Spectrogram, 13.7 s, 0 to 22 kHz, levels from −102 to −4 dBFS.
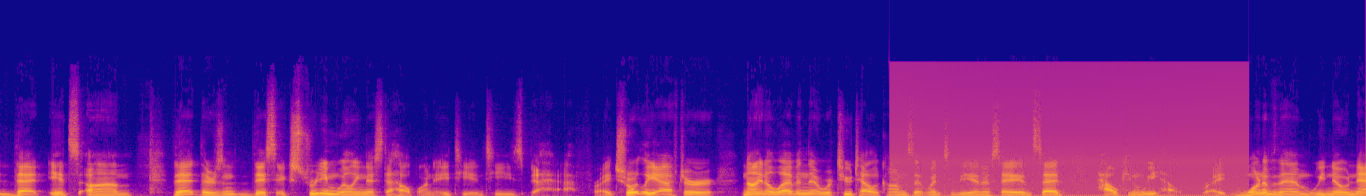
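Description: From 8.9 s to 12.5 s a mains buzz sits under the sound, a steady, raspy rasp rather than a smooth hum. It points to a dimmer, rectifier or unshielded run letting sharp switching spikes from a 50 Hz supply into the signal twice per cycle, roughly 15 dB below the programme. On a spectrogram it shows as a dense comb of harmonics spaced 50 Hz apart, climbing into several kHz.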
